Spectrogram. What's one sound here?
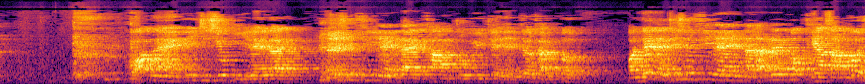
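A man lectures with animation, close by.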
